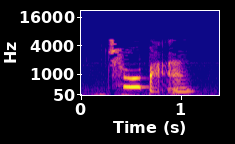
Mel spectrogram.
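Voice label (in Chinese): "出版", Mandarin Chinese; hsk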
